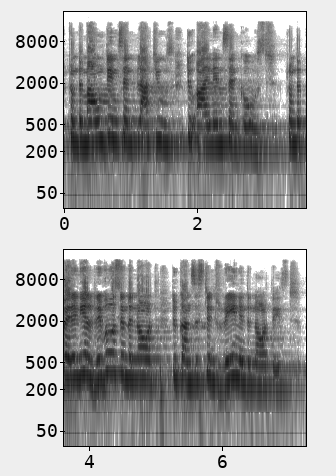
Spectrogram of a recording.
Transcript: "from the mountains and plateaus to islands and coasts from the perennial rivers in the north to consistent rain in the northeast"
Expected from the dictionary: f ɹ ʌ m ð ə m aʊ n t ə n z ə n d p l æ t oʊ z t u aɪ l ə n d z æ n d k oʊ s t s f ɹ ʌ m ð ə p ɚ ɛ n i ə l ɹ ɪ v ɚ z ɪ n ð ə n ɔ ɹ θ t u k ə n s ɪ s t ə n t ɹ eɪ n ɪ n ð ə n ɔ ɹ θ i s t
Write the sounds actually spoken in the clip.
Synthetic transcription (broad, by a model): f ɹ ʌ m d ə m aʊ n t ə n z ə n d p l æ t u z t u aɪ l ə n d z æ n d k oʊ s t s f ɹ ʌ m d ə p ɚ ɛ n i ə l ɹ ɪ v ɚ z ɪ n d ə n ɔ ɹ t t u k ə n s ɪ s t ə n t ɹ eɪ n ɪ n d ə n ɔ ɹ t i s t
